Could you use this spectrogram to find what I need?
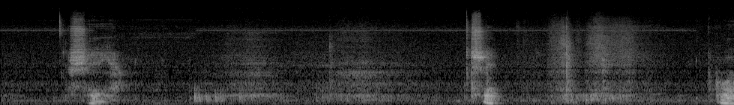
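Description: An elderly man speaks softly and slowly, close by.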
